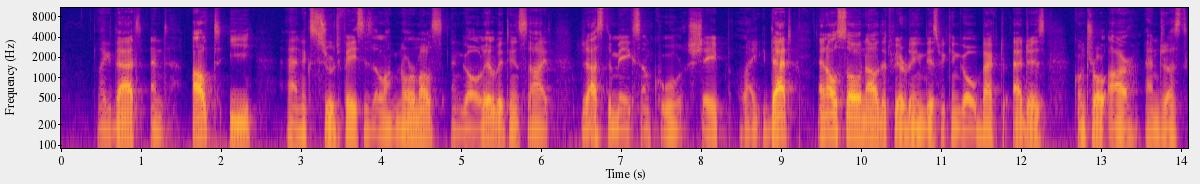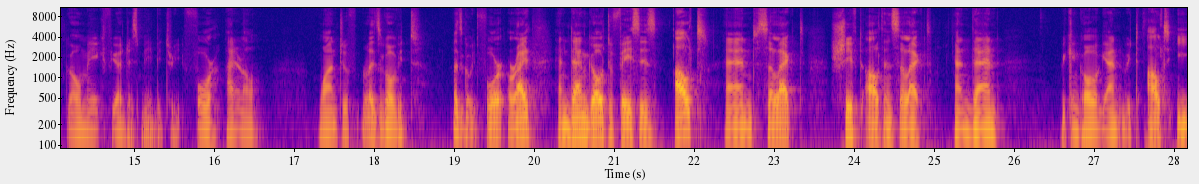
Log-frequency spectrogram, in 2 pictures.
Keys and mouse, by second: 0.0 i, 1.8 alt+e, 6.5 click, 7.3 click, 7.7 shift+click, 8.3 click, 9.7 click, 11.1 Tab, 12.2 ctrl+r, 20.4 Tab, 22.5 alt+click, 27.6 alt+e.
